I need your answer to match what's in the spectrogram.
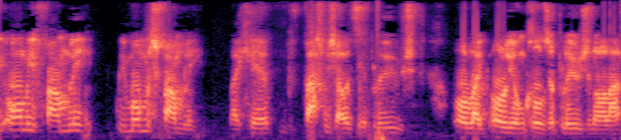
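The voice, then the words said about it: Liverpool accent. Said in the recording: “you can tell by the accent where you're from ... What side of Liverpool did you sit on?”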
